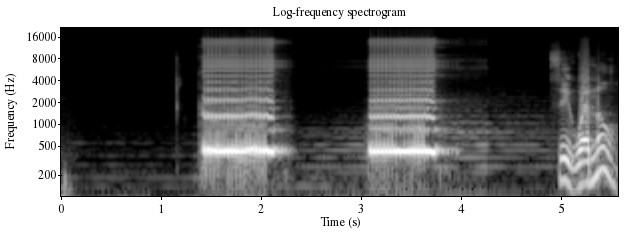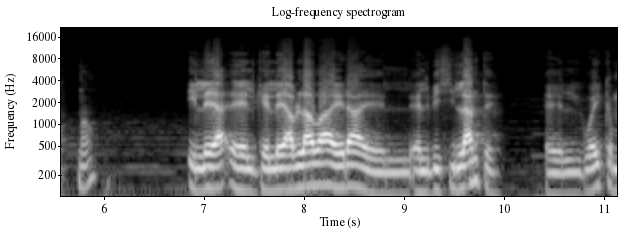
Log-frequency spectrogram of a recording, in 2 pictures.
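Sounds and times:
telephone ringing: 0:01.4 - 0:02.4, 0:03.0 - 0:04.0
speech: 0:05.0 - 0:06.0, 0:06.8 - 0:11.1.

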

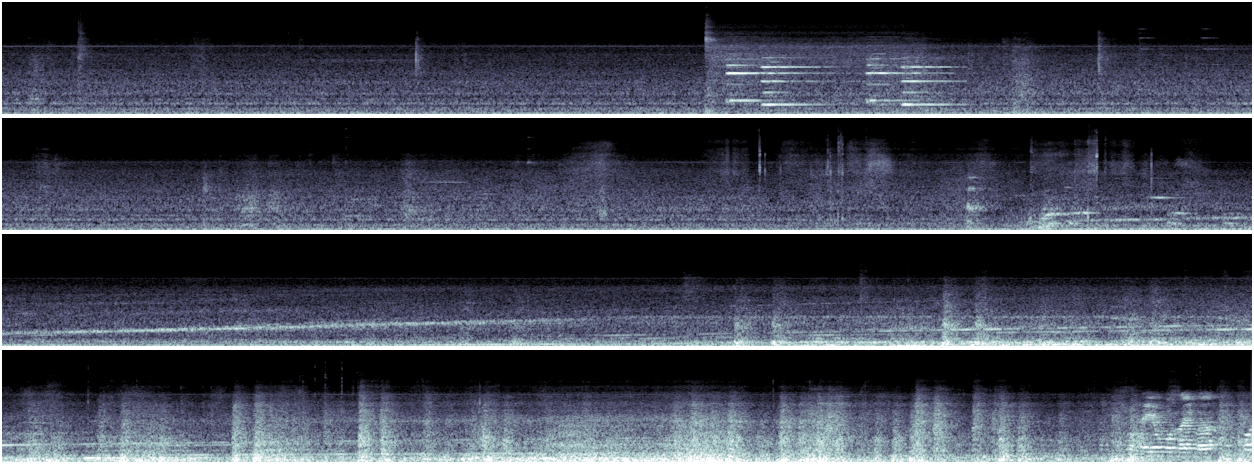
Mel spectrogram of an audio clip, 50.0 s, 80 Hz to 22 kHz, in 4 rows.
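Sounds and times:
train doors closing: 0:07.0 - 0:11.4, 0:14.8 - 0:25.6, 0:28.5 - 0:49.9
bright electronic train door warning chime melody: 0:07.3 - 0:09.7.

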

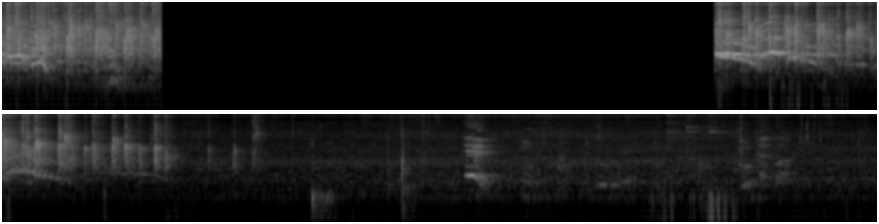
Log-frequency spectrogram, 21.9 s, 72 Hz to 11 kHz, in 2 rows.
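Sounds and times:
audience applause welcoming a speaker: 0:00.0 - 0:02.0, 0:08.9 - 0:14.2.

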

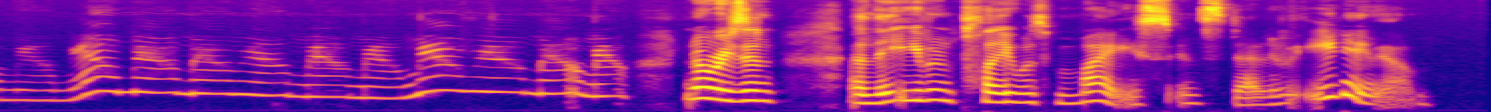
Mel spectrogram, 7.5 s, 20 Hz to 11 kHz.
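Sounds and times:
person imitating a cat with a long wavering meow: 0:00.0 - 0:03.3
speech: 0:03.4 - 0:07.2.

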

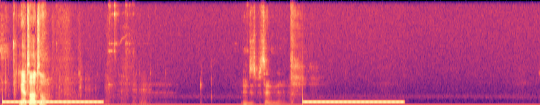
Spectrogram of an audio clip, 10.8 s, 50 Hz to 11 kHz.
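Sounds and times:
phone ringback tone: 0:00.0 - 0:02.1, 0:06.1 - 0:08.1
faint low hum: 0:00.0 - 0:10.8
speech: 0:00.4 - 0:01.0.

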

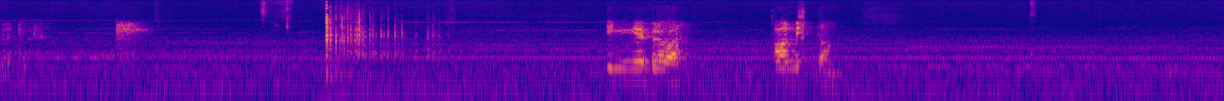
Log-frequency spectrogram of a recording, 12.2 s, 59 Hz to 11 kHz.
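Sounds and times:
steady low hum: 0:00.0 - 0:12.2
dice tossed onto a hard table: 0:03.3 - 0:04.6
speech: 0:06.1 - 0:07.0, 0:07.7 - 0:08.5.

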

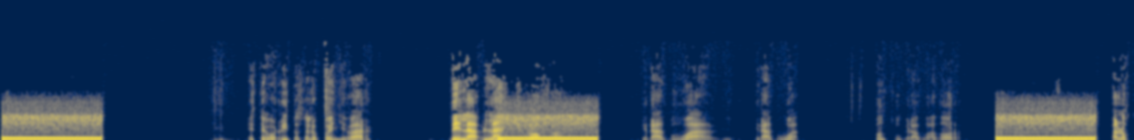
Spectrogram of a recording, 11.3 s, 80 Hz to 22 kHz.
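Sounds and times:
steady telephone tone while a number is dialed: 0:00.0 - 0:01.1, 0:05.0 - 0:06.1, 0:10.0 - 0:11.1
speech: 0:02.6 - 0:03.9, 0:04.5 - 0:08.1, 0:08.8 - 0:11.3.

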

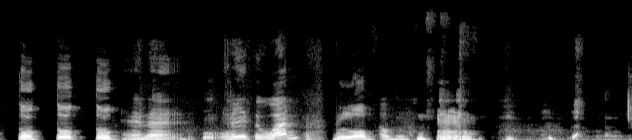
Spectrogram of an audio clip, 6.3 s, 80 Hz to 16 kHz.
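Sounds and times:
speech: 0:00.2 - 0:05.9
person clearing throat: 0:04.4 - 0:05.6.

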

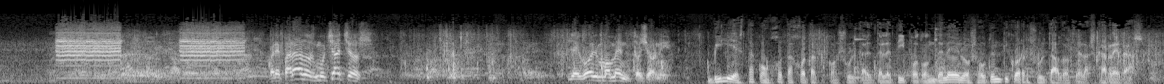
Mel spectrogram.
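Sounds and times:
buzzer pressed to alert a café: 0:00.5 - 0:02.6
speech: 0:02.7 - 0:03.9, 0:05.7 - 0:11.6.

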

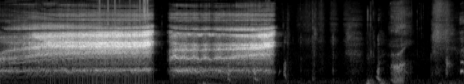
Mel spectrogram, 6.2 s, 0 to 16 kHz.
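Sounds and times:
person imitating pig squeal: 0:00.0 - 0:03.8.

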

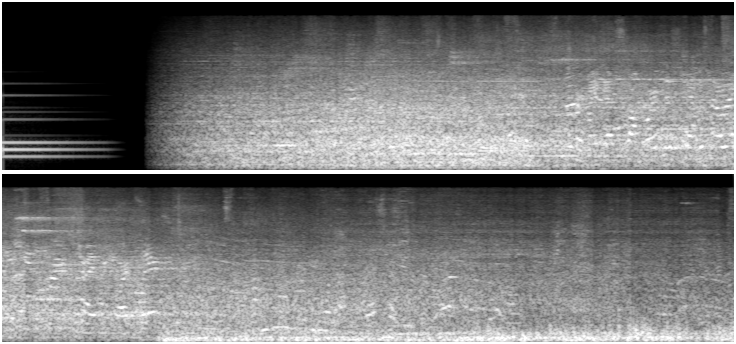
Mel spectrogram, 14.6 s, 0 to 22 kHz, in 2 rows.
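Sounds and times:
theme park tram rolling with rumble and clatter: 0:01.5 - 0:14.6
bright chime tones: 0:07.2 - 0:08.9.

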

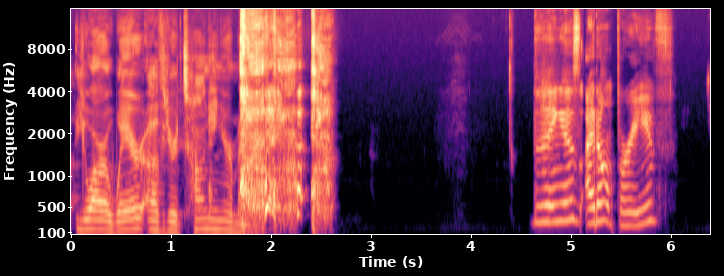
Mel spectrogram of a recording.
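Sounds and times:
speech: 0:00.0 - 0:02.1, 0:04.6 - 0:06.1
sharp cough: 0:01.4 - 0:02.7.

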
